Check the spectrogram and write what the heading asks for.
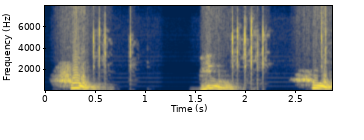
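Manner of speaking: হু rhymed with ব্লু, each word separate and drawn out; rhyming demo. Shown as a demonstration. Teacher matches who to blue, careful rhyming demo. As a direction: model হু with the oo of ব্লু. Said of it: "ঠিক ওই ইউ এর মতো pronounce হবে".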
